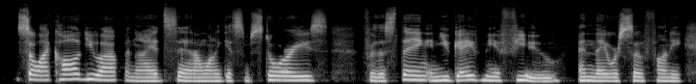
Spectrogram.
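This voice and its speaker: Her voice is medium in pitch, and this woman keeps her intonation fairly even. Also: moderate pace. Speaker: musician and interviewer. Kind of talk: casual interview chat. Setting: remote call from home. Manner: loud.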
